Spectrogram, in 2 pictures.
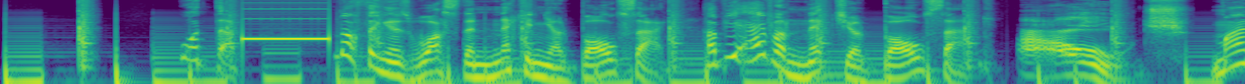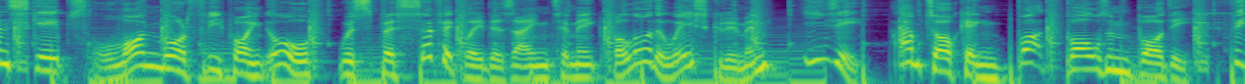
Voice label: Trimmer Ad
